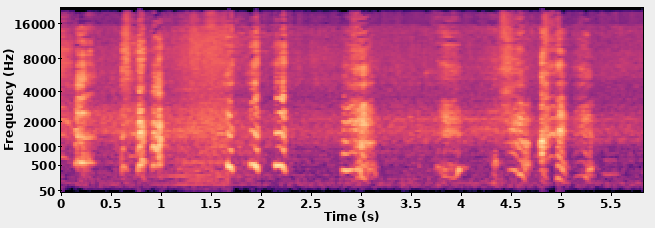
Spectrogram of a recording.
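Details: Hiccups in a man riding in a taxi: a run of short, abrupt, jerky vocal catches with brief gaps, with faint laughter and road noise behind.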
